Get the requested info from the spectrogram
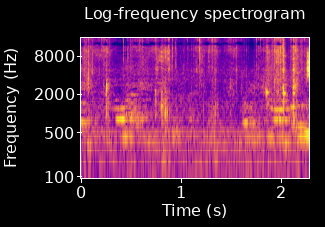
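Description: Quiet shop background of faint voices and music with a steady hum, and a few light clicks and rustles from a plastic bag of glass Christmas ornaments being handled.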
